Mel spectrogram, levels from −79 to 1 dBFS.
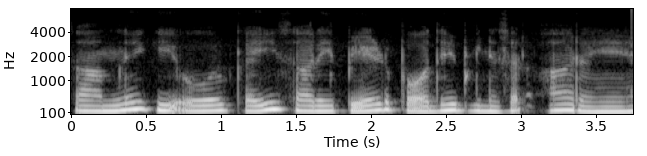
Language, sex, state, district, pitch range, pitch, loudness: Hindi, male, Jharkhand, Ranchi, 145-165 Hz, 155 Hz, -14 LUFS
